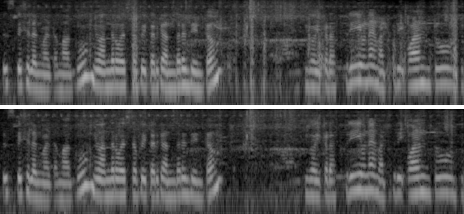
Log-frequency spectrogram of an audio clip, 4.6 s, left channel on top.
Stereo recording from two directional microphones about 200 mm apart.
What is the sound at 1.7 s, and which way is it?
Speech, 55° left (ahead or behind).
